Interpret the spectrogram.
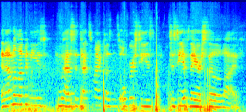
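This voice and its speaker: A woman's voice: a little high, fairly even intonation. A nineteen-year-old American woman giving an earnest, prepared statement at a press conference. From United States. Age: young adult. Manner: earnest, measured, reading prepared remarks. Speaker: first-time voter giving a statement. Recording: echoey room, mic at a distance, faint noise.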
